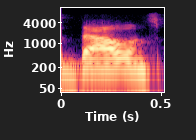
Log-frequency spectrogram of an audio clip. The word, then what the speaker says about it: Balanz: launched a film production company how do you pronounce it um its balance production spelled ba la and but let's say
